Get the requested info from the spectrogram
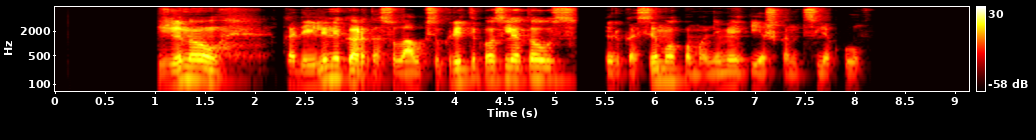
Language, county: Lithuanian, Šiauliai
